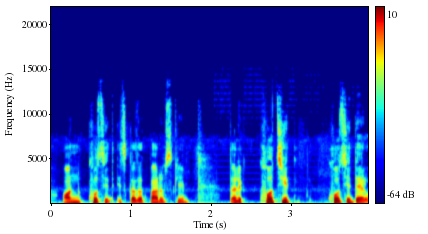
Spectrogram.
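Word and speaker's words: хочет: তাহলে খচিত, খচিতের উচ্চারণটা কেমন হবে? প্রথম অক্ষর খ, তারপরে ও, খ, তারপরে দেখা যাচ্ছে চ এর মতন চ, এ তে, চেত, খ চেত।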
